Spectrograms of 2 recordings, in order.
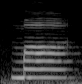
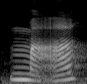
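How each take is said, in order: First: The pitch stays high and level. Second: The pitch falls and then rises. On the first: "first tone. It's a high level" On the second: "Third tone ... falling and then rising"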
